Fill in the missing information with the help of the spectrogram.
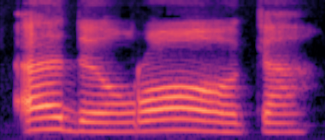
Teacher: Adra huruf Dal sukun posisinya ada di tengah-tengah kata merupakan bacaan Qalqalah Sugra bunyi Dal sukunnya dipantulkan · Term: huruf tebal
